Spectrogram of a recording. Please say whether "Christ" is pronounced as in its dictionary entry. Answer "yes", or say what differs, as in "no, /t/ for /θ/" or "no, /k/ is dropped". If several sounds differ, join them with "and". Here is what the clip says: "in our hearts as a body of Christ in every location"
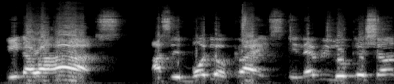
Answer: no, /t/ is dropped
